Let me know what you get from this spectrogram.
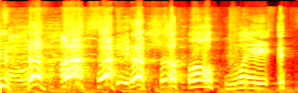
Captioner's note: laughs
